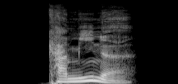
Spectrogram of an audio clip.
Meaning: nominative/accusative/genitive plural of Kamin
- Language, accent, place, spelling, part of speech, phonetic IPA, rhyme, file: German, Germany, Berlin, Kamine, noun, [kaˈmiːnə], -iːnə, De-Kamine.ogg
